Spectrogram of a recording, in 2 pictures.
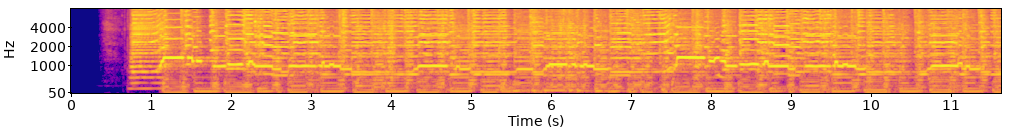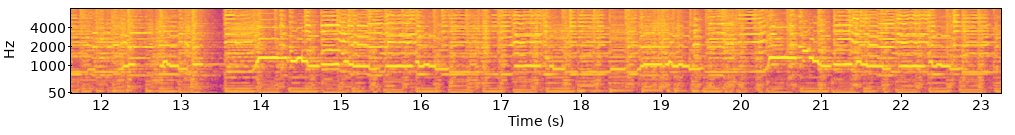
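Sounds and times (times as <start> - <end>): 
polka music: 0.7 - 23.2.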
